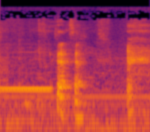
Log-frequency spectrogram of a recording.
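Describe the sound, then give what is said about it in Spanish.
Telephone call tones: a steady tone holds for under a second, then a few short, bright tone bursts follow at uneven gaps. The tones are fairly faint throughout. “no contesta. Llamamos a Teresita Collas.”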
